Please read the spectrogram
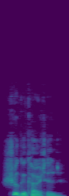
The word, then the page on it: sugarcoated: Australian English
